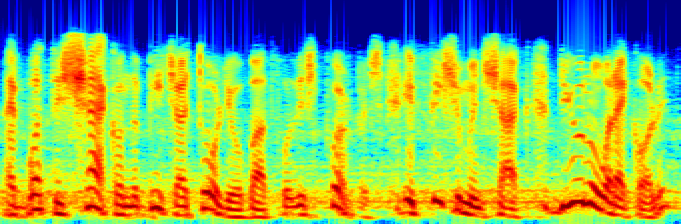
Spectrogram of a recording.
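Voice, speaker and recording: A man's voice: medium pitch, wildly swooping pitch, fast talker. A man playing a chatty, money-loving Latin smuggler in 1940s radio drama style. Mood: jovial. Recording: scratchy, phone-like old radio recording.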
